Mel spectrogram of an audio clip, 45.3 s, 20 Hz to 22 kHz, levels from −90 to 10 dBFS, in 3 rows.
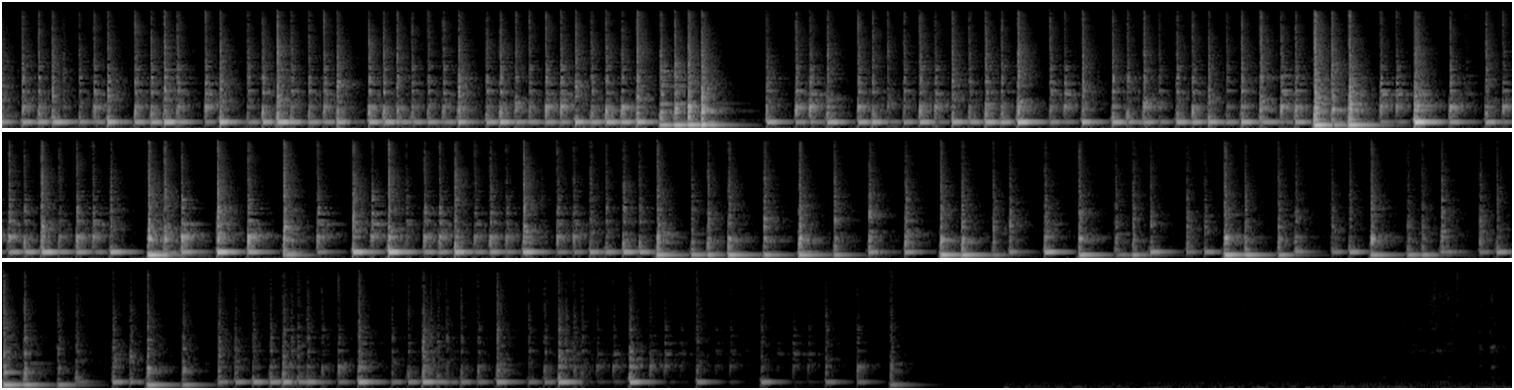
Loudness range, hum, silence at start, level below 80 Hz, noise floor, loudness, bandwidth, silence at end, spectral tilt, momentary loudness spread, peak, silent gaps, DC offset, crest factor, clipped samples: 13 LU; none; 0 s; -68 dBFS; under -90 dBFS; -35 LUFS; 16.5 kHz; 6.1 s; -6.5 dB/octave; 19 LU; -12 dBFS; none; under 0.1%; 24 dB; under 0.1%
